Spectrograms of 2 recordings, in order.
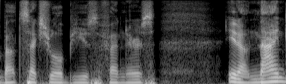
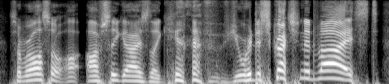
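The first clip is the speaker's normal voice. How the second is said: loud warning broken up by laughter; laughing; 7 semitones higher, 13 dB louder than usual. Real, not acted. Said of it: "I'm laughing because it's".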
